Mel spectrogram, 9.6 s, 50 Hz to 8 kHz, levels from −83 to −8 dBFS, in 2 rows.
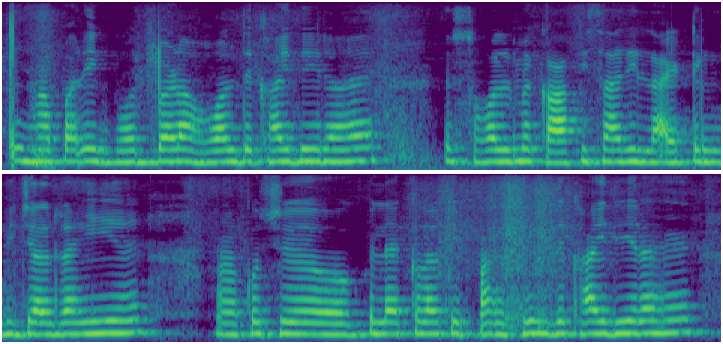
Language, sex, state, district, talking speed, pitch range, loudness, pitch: Hindi, female, Chhattisgarh, Rajnandgaon, 190 wpm, 200-210 Hz, -27 LUFS, 205 Hz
